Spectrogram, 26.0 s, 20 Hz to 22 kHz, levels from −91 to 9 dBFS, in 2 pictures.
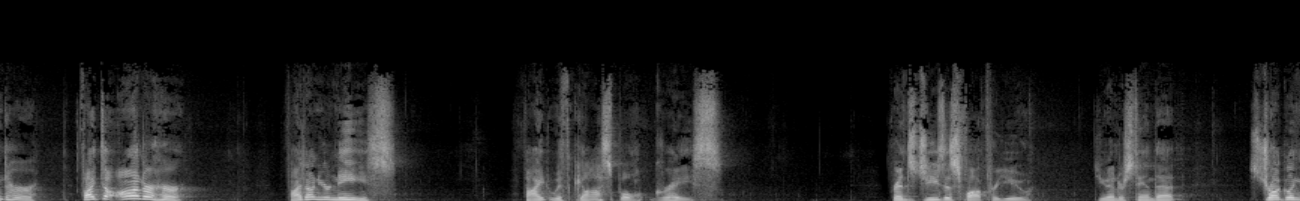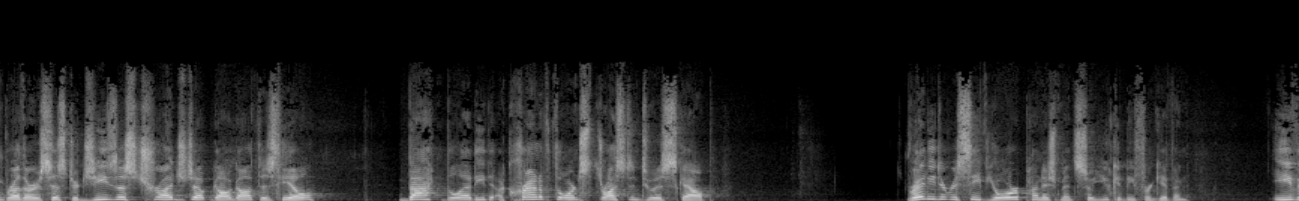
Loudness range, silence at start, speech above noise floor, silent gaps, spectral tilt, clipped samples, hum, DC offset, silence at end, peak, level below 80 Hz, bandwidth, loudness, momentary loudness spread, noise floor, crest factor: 8 LU; 0 s; 62 dB; none; -3.5 dB/octave; under 0.1%; none; under 0.1%; 0 s; -4 dBFS; -66 dBFS; 15 kHz; -19 LUFS; 12 LU; -81 dBFS; 18 dB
